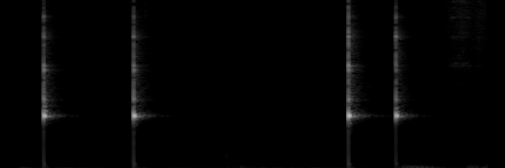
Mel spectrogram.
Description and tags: African Claves
Part of a pack of assorted world percussion sounds, for use in sampling or perhaps sound design punctuations for an animation
hits, percussion, world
